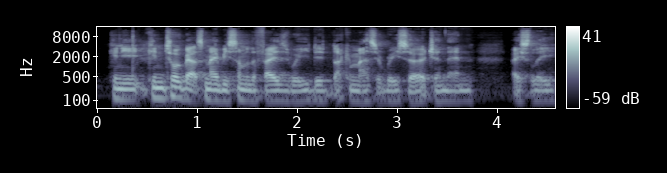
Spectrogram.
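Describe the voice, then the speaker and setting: A man with an Australian accent at a very fast pace, fairly low in pitch, on a very clean recording with a silent background. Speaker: podcast host. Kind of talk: casual interview chat.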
